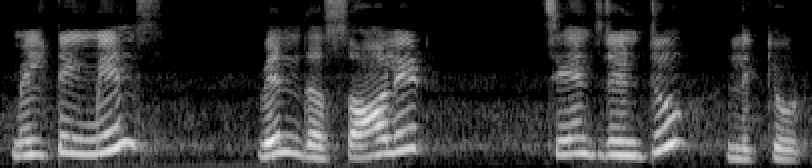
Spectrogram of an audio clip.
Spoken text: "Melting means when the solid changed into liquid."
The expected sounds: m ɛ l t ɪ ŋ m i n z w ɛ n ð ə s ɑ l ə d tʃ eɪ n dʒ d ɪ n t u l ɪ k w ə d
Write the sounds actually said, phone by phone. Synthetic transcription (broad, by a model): m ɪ l t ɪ ŋ m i n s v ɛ n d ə s ɑ l ə d tʃ eɪ n dʒ d ɪ n t u l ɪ k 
